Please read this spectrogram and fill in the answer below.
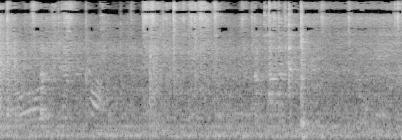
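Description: Busy cafe ambience: a steady background of customers' chatter over a low hum, with a knock of cups or equipment about three seconds in.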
